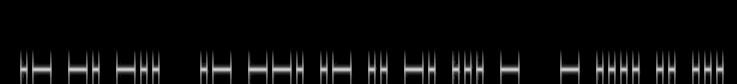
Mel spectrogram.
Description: Morse code, heard as a keyed tone, about 20 wpm, 700 Hz. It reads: AND AGAINST THIS
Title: Sentences from Top 1300 Words 20wpm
